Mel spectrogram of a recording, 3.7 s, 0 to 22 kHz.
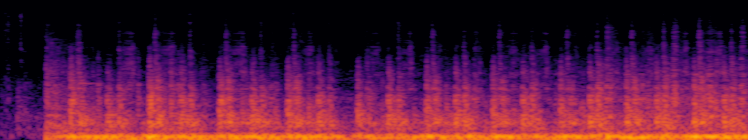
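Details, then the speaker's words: BMW E82 128i with idling engine, steering wheel rocked back and forth: quick run of dull knocks, about four a second, from play between the rack and pinion gear inside the steering rack, which is being replaced. "That is play inside the rack between the pinion gear and the rack itself. In an ideal situation, in a perfectly working rack, there's gonna be no noise when rocking the wheel back and forth."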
